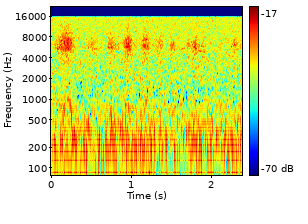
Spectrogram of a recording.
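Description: A pen or pencil tip drawing short sketch strokes on paper: a quick series of brief scratches, several a second, as short lines are drawn.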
